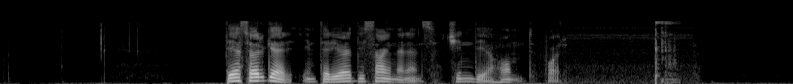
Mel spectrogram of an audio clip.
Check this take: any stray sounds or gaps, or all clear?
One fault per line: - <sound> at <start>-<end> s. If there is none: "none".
- thud at 6.5-6.8 s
